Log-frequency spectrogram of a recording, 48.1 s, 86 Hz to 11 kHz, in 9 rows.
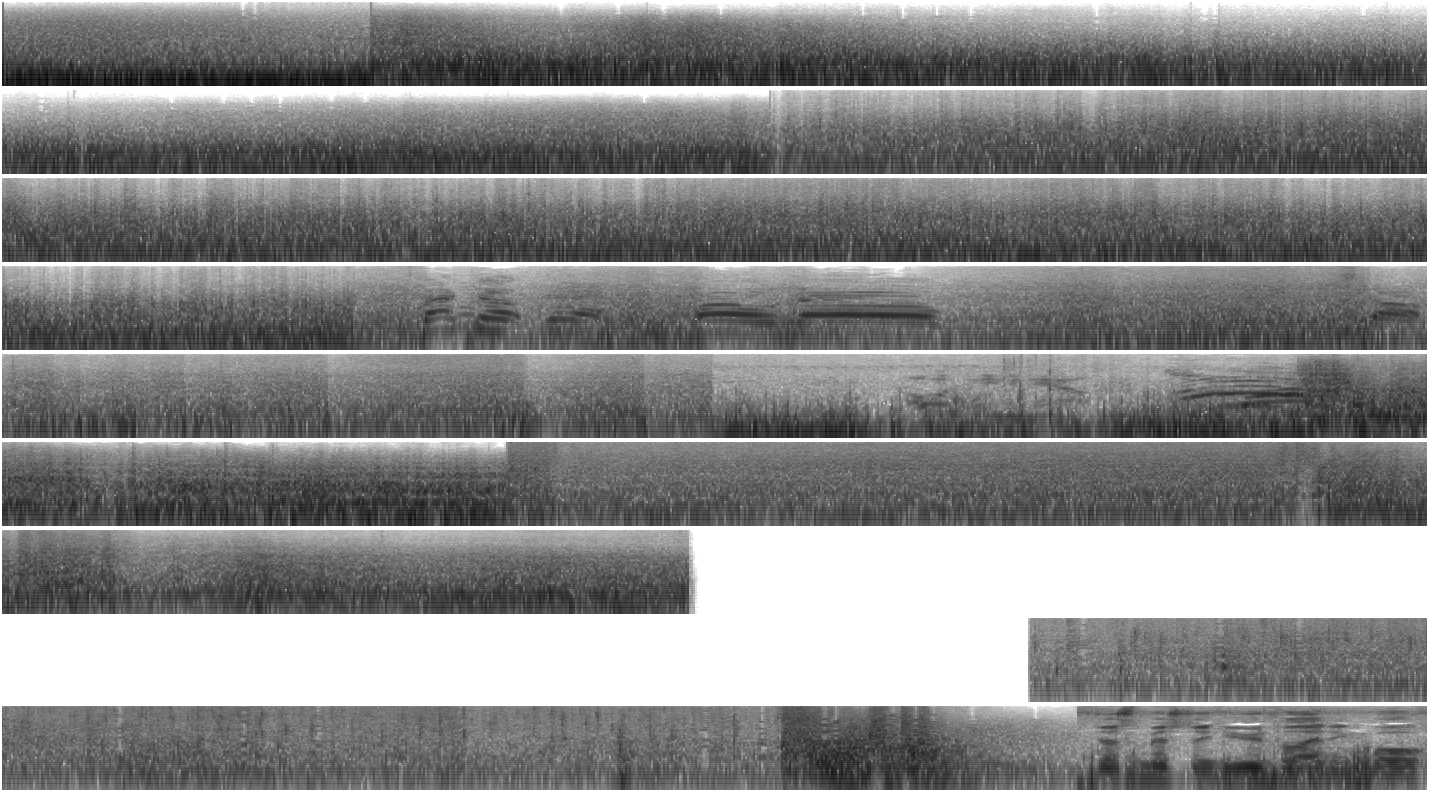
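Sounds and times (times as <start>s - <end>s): violent wind roaring: 0.0s - 34.6s, 45.7s - 48.0s.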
